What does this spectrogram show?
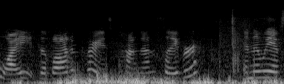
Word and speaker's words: pandan: Pandan. Pandan. Pandan. How did you say it? Pandan. It's so bad. Yeah, we pronounce it as pandan.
